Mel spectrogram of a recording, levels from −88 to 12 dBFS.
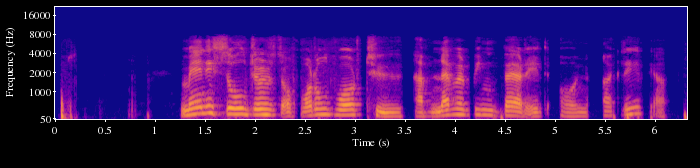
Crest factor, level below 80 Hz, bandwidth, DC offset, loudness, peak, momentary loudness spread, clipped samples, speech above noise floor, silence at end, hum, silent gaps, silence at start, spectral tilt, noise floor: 16 dB; -50 dBFS; 7.8 kHz; under 0.1%; -18 LUFS; -2 dBFS; 14 LU; under 0.1%; 58 dB; 0 s; none; none; 0.05 s; -6 dB/octave; -75 dBFS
